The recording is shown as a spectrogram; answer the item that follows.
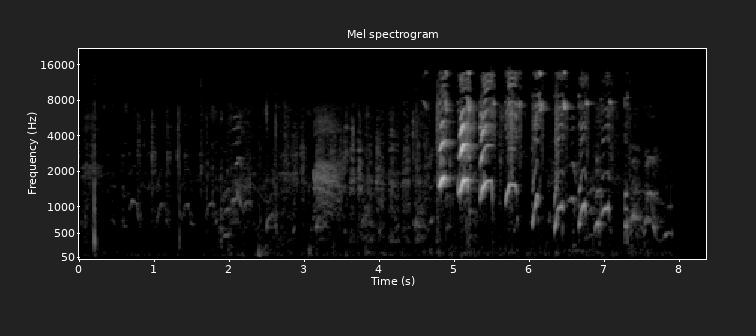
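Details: Yellow Labrador Retriever puppy giving soft scattered whimpers that build into a run of loud, high, rising yelps and whines, about three or four per second, in a quiet room.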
